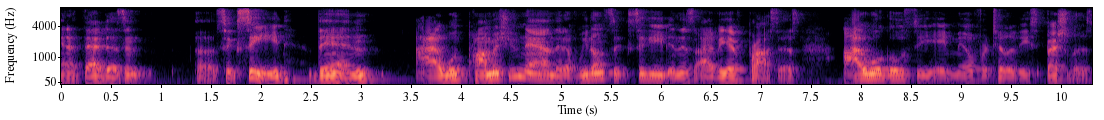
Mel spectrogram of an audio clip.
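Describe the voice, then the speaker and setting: Speaking at a fairly slow pace, a man with an unremarkable speaking voice uses lively intonation at a medium pitch. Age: 40s. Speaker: host's husband. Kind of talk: casual chat. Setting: video call.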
